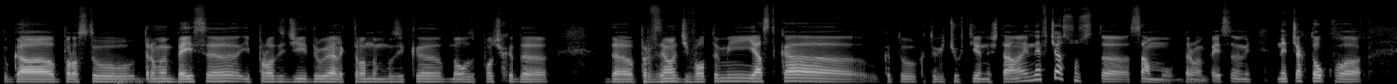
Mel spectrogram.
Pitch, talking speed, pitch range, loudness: 130 Hz, 155 wpm, 125-140 Hz, -30 LUFS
